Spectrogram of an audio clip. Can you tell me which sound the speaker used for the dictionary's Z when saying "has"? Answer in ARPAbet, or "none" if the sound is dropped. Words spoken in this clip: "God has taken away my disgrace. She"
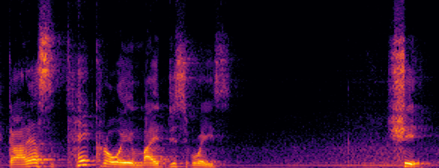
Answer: S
